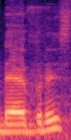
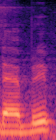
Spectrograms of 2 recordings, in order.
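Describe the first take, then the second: First: The word ends with an audible s sound. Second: The word ends without any s sound. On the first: The speaker calls it wrong. "इसको डेब्रिस नहीं पढ़ना" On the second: The speaker calls it right. "डेब्री पढ़ना"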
